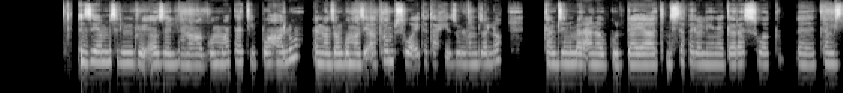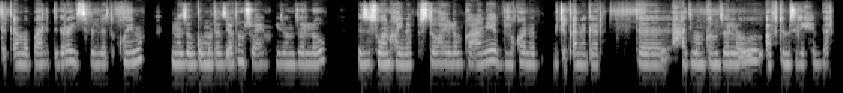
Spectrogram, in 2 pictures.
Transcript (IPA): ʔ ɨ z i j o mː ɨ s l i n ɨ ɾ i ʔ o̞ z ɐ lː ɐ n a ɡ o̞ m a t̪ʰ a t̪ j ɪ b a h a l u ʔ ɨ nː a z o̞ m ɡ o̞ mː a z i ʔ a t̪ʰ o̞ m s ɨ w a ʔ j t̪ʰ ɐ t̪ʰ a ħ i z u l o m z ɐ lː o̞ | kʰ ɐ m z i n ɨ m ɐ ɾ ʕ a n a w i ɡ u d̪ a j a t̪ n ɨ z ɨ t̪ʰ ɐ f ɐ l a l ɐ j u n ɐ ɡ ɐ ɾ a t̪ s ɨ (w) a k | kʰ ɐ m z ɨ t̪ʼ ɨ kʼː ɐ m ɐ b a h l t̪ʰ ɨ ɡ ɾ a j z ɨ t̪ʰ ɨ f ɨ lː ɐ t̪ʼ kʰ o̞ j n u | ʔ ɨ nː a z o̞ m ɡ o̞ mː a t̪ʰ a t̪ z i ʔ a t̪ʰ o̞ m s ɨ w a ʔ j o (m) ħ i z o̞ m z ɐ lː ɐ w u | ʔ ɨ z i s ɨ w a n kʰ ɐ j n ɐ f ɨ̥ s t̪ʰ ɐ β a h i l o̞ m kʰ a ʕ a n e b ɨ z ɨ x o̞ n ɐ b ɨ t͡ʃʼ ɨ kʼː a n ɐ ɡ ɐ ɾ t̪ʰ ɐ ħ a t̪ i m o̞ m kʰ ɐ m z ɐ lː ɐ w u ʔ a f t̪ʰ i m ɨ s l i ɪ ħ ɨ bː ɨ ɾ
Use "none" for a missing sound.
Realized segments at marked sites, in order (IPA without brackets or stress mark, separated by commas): w, m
